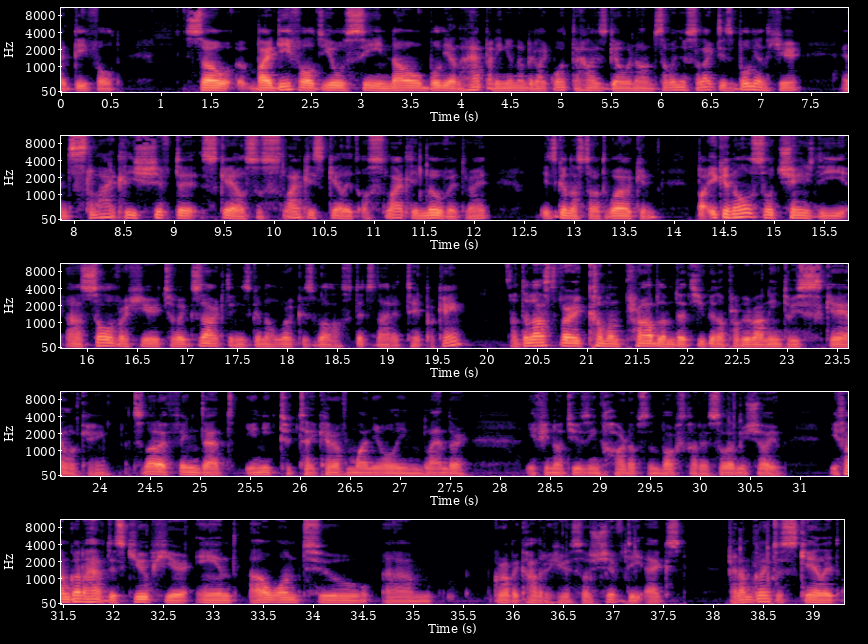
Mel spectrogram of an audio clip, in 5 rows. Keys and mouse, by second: 1.0 shift+middle drag, 2.7 middle click, 5.9 click, 6.5 click, 8.2 s, 9.7 click, 9.9 s, 10.6 click, 11.4 g, 12.0 click, 13.0-13.6 drag, 13.6-16.7 shift+middle drag, 16.7 click, 16.8-17.4 middle drag, 17.5-18.3 middle drag, 18.7-19.3 middle drag, 19.5 shift+middle drag, 21.6-23.7 shift+middle drag, 30.2 shift+a, 33.5-34.7 middle drag, 36.7 shift+d, 38.1 s.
